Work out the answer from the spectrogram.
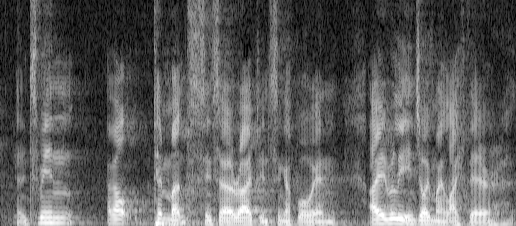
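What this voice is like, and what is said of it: Japanese accent mixed with American, British, Singaporean. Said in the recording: “my accents, Japanese accent, American accent, British accent, and the Singaporean accent”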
